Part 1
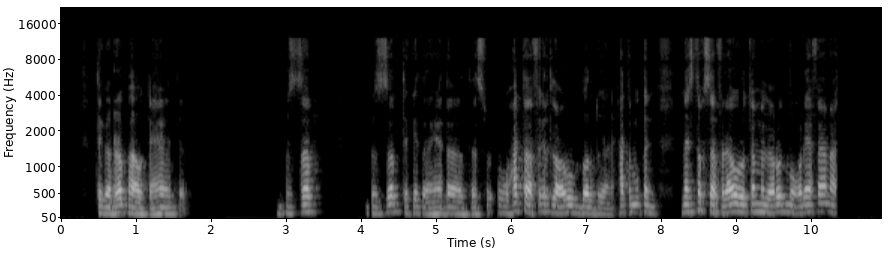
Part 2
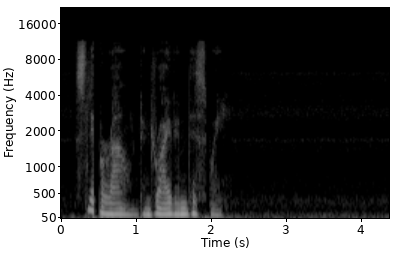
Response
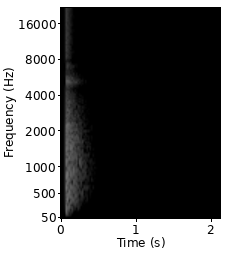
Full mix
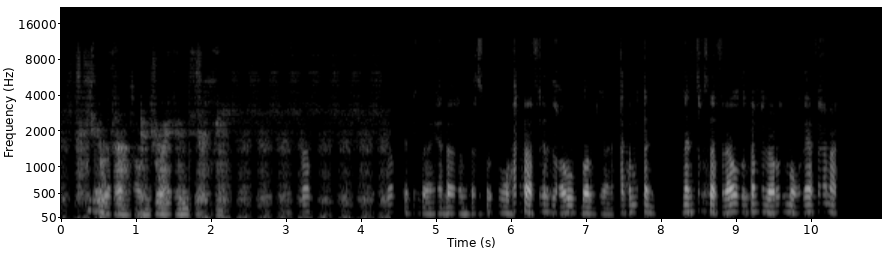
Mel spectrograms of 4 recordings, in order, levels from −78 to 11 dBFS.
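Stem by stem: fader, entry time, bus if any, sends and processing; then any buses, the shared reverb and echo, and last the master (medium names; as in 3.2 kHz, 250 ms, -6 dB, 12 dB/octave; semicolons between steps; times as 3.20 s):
-3.5 dB, 0.00 s, no send, upward expansion 1.5:1, over -55 dBFS; auto duck -16 dB, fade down 1.35 s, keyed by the second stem
+3.0 dB, 0.00 s, send -6.5 dB, compression, threshold -30 dBFS, peak gain reduction 7 dB; flange 0.61 Hz, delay 4.9 ms, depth 3.2 ms, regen +70%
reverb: on, RT60 0.60 s, pre-delay 3 ms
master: comb 2.1 ms, depth 54%; harmonic tremolo 3.7 Hz, depth 100%, crossover 2.5 kHz; three bands compressed up and down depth 40%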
